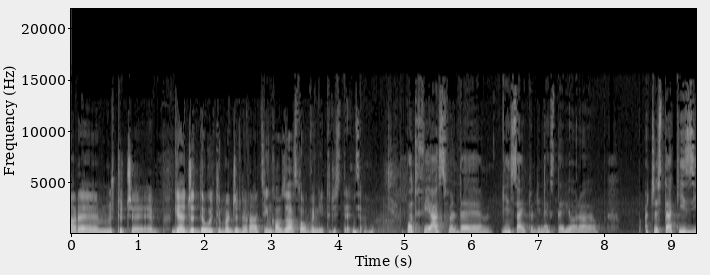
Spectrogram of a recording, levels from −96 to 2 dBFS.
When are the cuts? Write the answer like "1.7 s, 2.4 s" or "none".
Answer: 1.4 s, 2.9 s, 6.3 s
